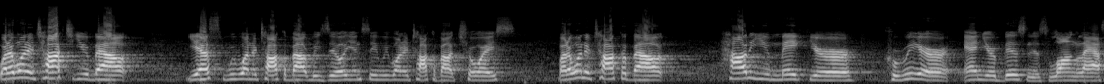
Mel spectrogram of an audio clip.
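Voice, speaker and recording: A woman with a plain, everyday voice, fairly high in pitch, at a moderate pace. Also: ordinary pitch variation. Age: 60s. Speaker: motivational speaker, nonprofit founder. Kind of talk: keynote talk.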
